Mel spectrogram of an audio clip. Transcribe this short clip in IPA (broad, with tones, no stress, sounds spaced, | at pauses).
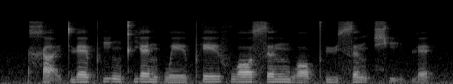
x a̰˨˩ ɪ̯ t̪ ɥ ɛ˥˧ pʰ i˥˧ ŋ pʰ j ɛ˥˩ n p w e˧˥ ɪ̯ pʰ e˥ ɪ̯ f w ɔ˥ s ə˥ n m w ɔ˧˥ pʰ y˥˧ s ə˥˩ n t͡ɕʰ ḭ˨˩ p ɥ ɛ˦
